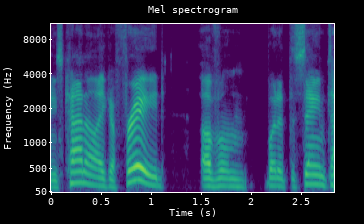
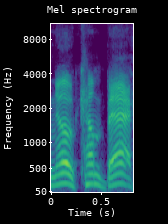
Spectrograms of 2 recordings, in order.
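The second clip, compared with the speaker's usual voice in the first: loud, put-on calling-out yell; 4 semitones higher than usual. Describing a comic panel where a character yells at birds: retelling a yell. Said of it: "He he's yelling at the birds".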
